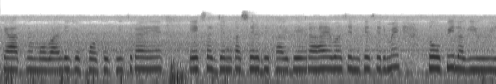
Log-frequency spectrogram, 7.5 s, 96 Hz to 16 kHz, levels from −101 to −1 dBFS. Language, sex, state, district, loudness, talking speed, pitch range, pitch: Kumaoni, female, Uttarakhand, Tehri Garhwal, -28 LUFS, 185 wpm, 230-245 Hz, 235 Hz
